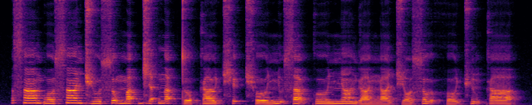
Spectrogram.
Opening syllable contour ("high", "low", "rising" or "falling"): high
